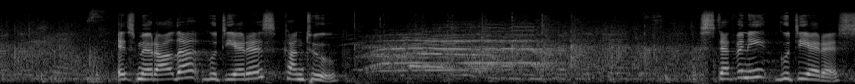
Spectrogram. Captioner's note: screaming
